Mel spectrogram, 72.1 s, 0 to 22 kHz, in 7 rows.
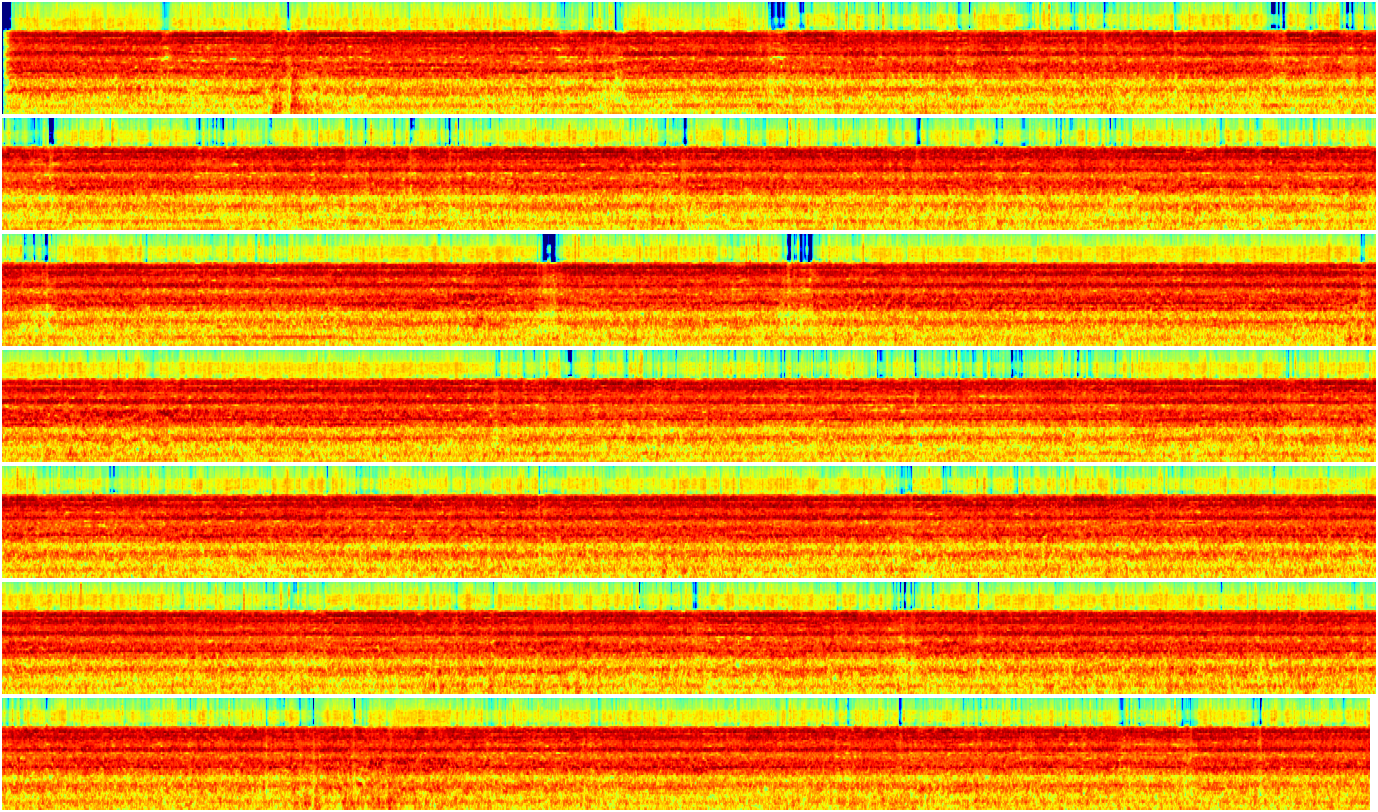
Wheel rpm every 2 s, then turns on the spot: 220, 230, 230, 230, 230, 230, 230, 230, 230, 230, 230, 220, 220, 220, 210, 210, 210, 230, 230, 230, 220, 220, 230, 230, 230, 230, 230, 220, 220, 230, 230, 230, 220, 220, 230, 230.
none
